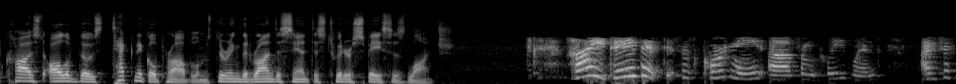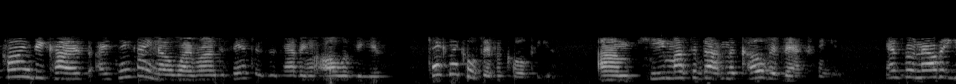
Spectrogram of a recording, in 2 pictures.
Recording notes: Voicemail caller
